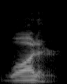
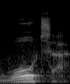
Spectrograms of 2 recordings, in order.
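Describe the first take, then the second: First: The T sounds like a D, American style. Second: The T is pronounced clearly, British style. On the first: "In American, it's water" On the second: "in British accent. It's water"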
